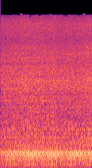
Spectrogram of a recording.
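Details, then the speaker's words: Jenny air compressor newly installed with Prevost air lines, pumping up to operating pressure after switch-on at the wall knife switch, mounted on rubber: steady even drone with a firm mid-pitched hum, no knocks or rattles; runs smoothly and healthy. "I don't think that's loud at all. It's not."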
